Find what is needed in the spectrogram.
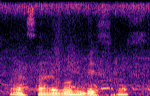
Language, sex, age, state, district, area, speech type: Odia, male, 18-30, Odisha, Nuapada, urban, spontaneous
